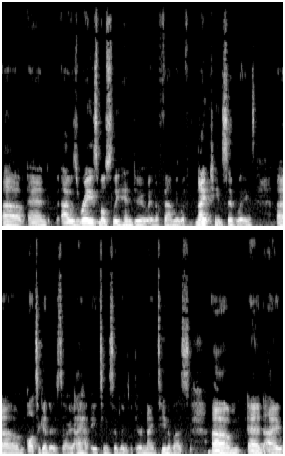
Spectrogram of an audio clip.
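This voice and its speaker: Somewhat breathy, a man speaks at a fairly slow pace. His intonation is monotone and flat. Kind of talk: talk about own book. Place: home room. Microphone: webcam.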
